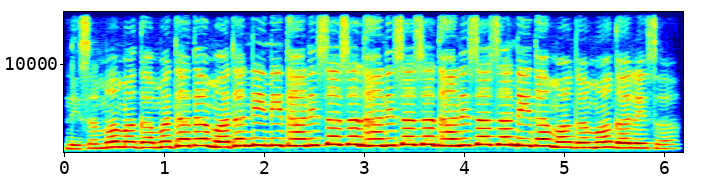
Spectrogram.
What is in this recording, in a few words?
pitch shift voice; usb uvi workstation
